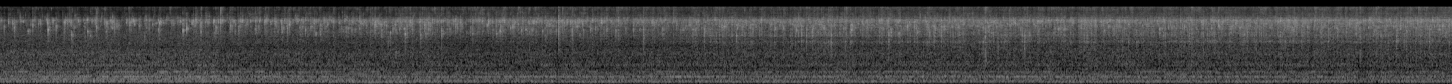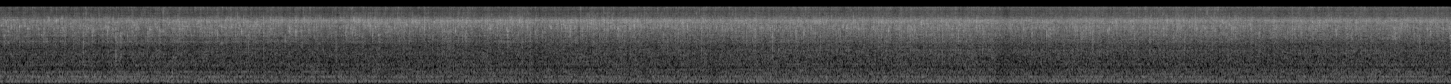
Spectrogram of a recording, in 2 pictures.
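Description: Chicken seekh kebabs on steel skewers sizzling in a little oil on a hot iron tawa: a steady frying hiss that grows slightly louder as more skewers are laid on.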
